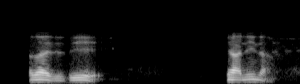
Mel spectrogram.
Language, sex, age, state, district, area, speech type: Manipuri, male, 45-60, Manipur, Imphal East, rural, conversation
